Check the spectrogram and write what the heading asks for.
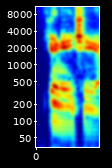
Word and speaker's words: Junichi: Is that how you pronounce that? – Junichi. – Yeah. Is it Junichi? Okay.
